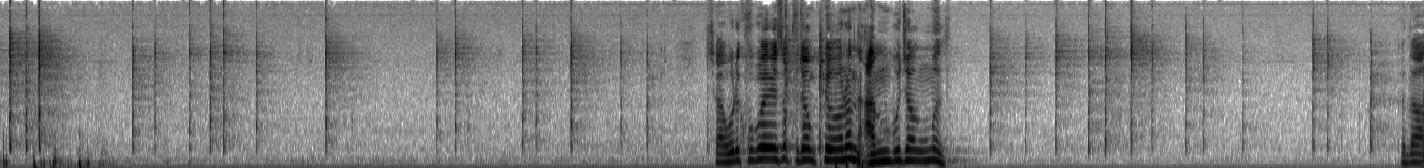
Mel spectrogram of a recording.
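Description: Chalk taps and scrapes on a board.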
